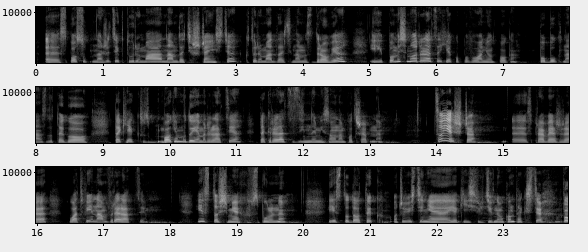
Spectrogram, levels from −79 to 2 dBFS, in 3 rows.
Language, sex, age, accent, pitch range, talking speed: Polish, female, 20-39, native, 210-265 Hz, 155 wpm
